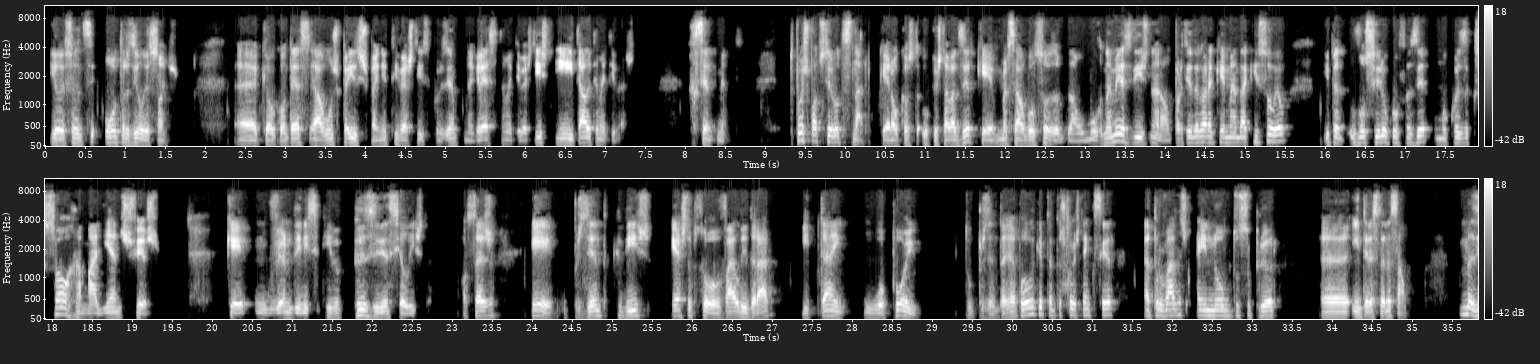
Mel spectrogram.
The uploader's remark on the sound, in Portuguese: Neste Live do Instagram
